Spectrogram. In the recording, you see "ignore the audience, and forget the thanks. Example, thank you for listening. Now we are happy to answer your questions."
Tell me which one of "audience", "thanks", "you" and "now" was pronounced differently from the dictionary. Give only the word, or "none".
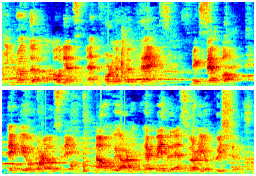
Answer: thanks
